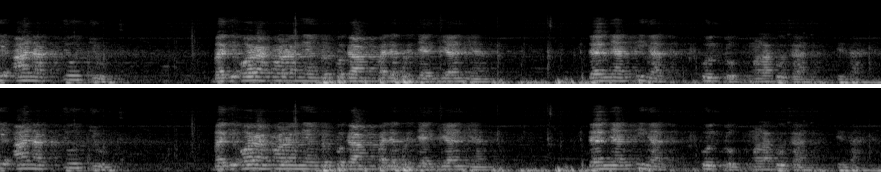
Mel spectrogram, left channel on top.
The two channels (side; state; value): both; normal; correlation 0.35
